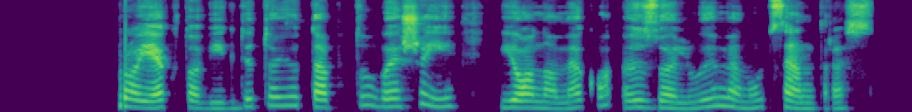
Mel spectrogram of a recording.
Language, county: Lithuanian, Panevėžys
